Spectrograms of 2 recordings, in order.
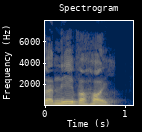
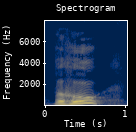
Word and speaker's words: Ani v'hoi: says that the proper way of pronouncing it is not Ani v'hu, but it says that it's Ani v'hoi. And he quotes that the Yavetz says that when he was a young boy still, he heard his father pronounce it, and the way his father pronounced it is Ani v'hoi Hashina.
